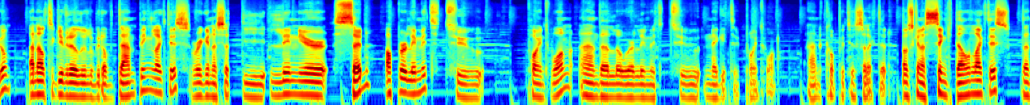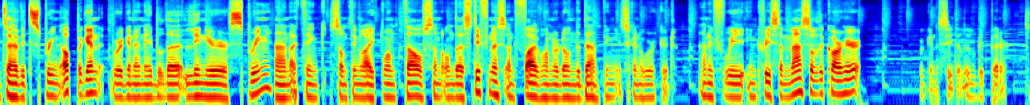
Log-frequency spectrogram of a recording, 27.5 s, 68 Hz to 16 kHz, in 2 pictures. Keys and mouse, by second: 0.2 click, 0.9-1.6 shift+drag, 1.7 shift+drag, 2.0 click, 2.4 shift+click, 3.5 click, 4.0 shift+click, 5.0-6.9 drag, 5.5 BackSpace, 5.6-6.9 BackSpace, 8.1-9.7 drag, 9.7 middle click, 10.5 click, 10.9 middle click, 11.3 click, 11.8-12.8 middle drag, 12.0 space, 12.8 click, 13.5 space, 14.5 shift+click, 15.7-16.1 alt+drag, 17.0 click, 17.3 0, 18.1 click, 18.1 0, 18.8 click, 22.0 ctrl+s, 22.3 click, 22.6 click, 22.8 space, 22.9 space, 23.2 click, 24.6 click, 24.9 space, 27.3 space.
